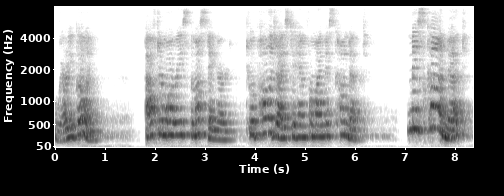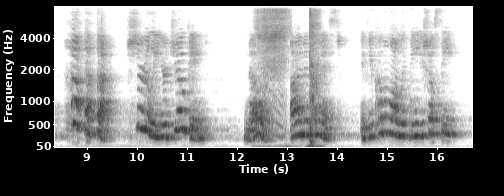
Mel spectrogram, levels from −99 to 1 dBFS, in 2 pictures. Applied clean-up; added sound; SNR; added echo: none; Breathing; 9 dB; reverberation time 0.6 s.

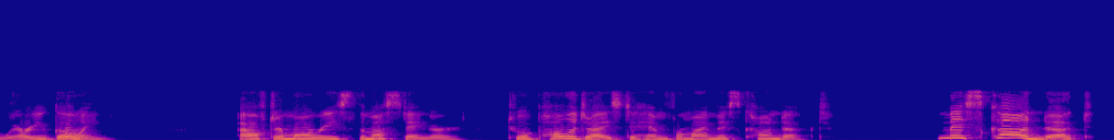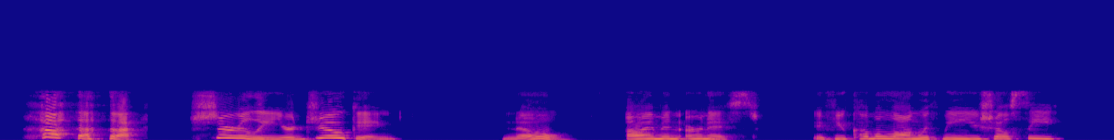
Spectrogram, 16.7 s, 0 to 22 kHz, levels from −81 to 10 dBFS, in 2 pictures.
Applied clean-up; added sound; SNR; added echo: none; none; none; none.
